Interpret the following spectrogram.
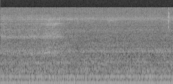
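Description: Steady low electrical hum at an unchanging level, a room's background drone with no other events.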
